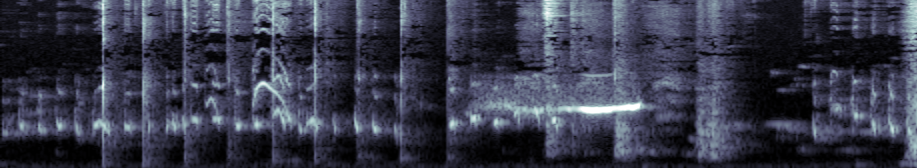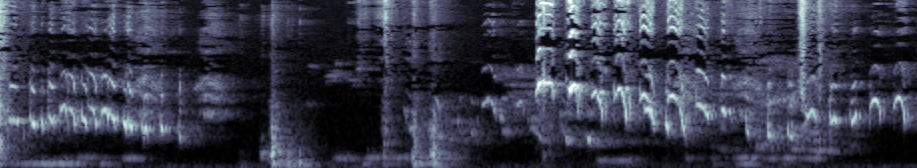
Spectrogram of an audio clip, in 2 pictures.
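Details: Indoor recording of a Pomeranian puppy from Gurugram making many short, high squeaky whines in quick irregular bursts, with one longer rising whine, mixed with clicks and handling noises.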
